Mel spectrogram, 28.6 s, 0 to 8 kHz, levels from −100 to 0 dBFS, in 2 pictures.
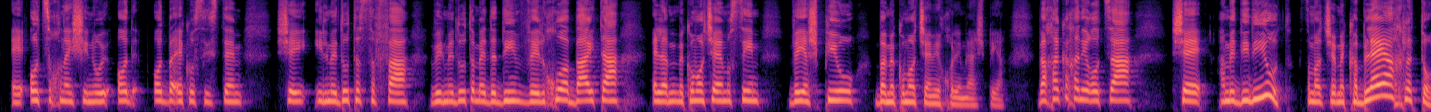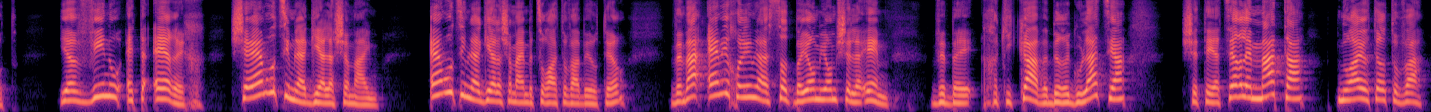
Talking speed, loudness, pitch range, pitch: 130 wpm, -25 LUFS, 185-230 Hz, 205 Hz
